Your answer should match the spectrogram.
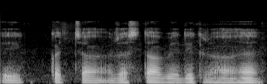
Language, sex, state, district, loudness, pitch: Hindi, male, Arunachal Pradesh, Lower Dibang Valley, -20 LUFS, 95 Hz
